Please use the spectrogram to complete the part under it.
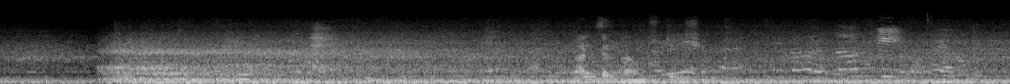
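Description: A train's rumble grows louder and echoes as it enters a covered station.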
